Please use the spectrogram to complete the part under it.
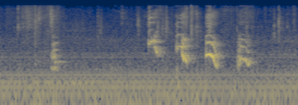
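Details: Small male Maltipoo puppy letting out a few quick high yips, three of them close together near the end, each short and slightly downward-bending, in a quiet room.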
